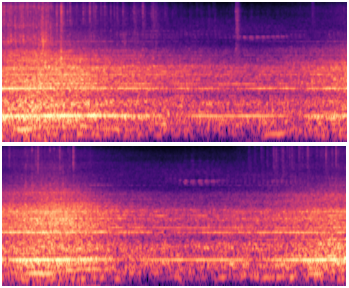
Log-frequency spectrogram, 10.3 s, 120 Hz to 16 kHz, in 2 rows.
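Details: Maytag U5131 upright vacuum on carpet: even motor roar with a faint high squeak coming and going every few seconds; owner thinks a worn belt needing replacement causes it.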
